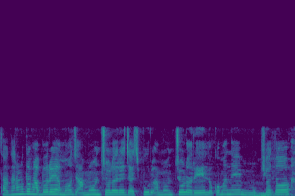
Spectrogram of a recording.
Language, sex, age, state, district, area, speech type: Odia, female, 18-30, Odisha, Jajpur, rural, spontaneous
